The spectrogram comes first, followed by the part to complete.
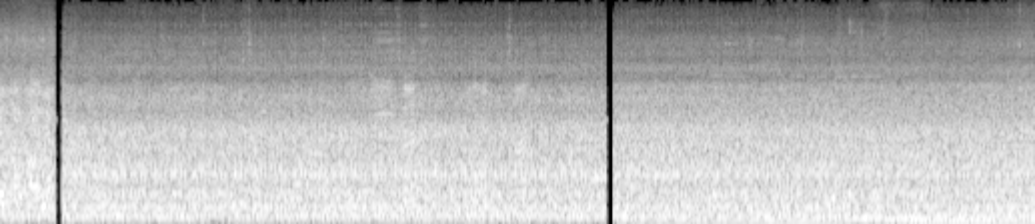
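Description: Idling vehicle engines, a steady low rumble that deepens in the last few seconds, with indistinct voices. The sound drops out for an instant twice, about half a second in and about six seconds in.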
